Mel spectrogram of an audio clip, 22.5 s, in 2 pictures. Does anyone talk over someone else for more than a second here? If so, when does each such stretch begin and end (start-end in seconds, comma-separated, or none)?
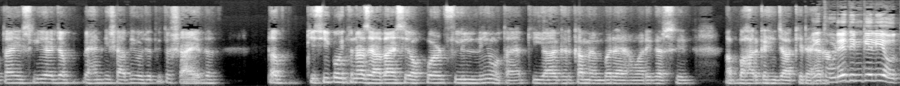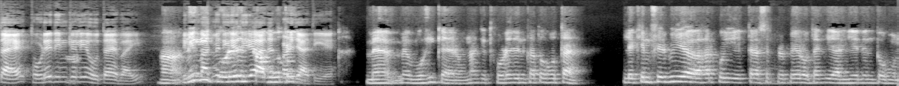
13.3-14.9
